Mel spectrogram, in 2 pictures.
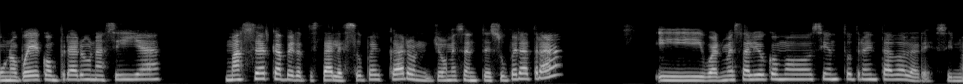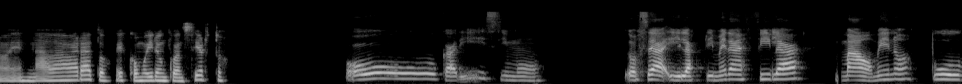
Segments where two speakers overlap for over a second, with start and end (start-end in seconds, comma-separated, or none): none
